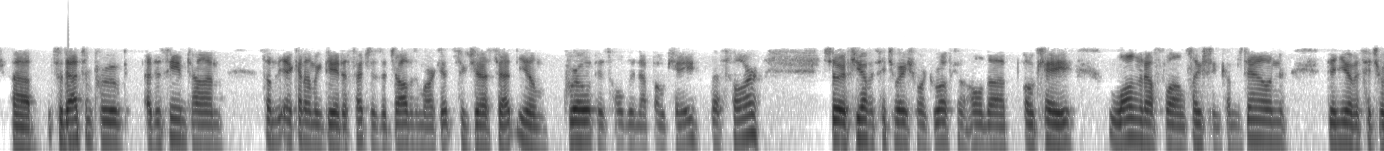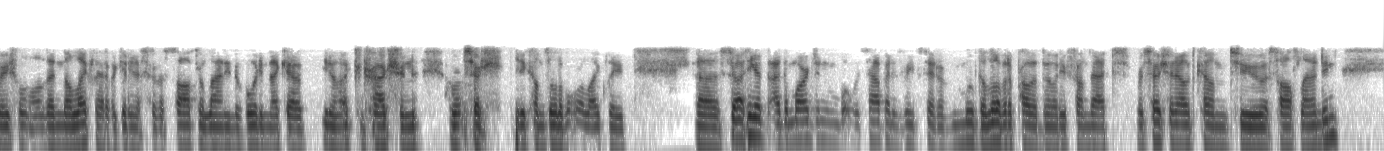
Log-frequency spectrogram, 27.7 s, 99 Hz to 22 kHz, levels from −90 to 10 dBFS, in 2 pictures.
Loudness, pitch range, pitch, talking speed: -18 LUFS, 125-145 Hz, 130 Hz, 240 wpm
